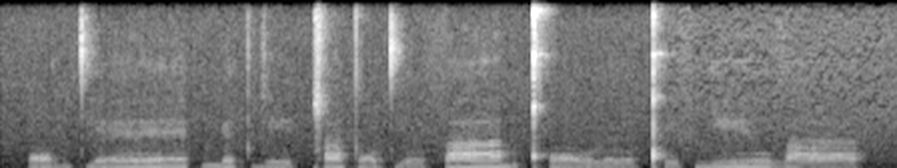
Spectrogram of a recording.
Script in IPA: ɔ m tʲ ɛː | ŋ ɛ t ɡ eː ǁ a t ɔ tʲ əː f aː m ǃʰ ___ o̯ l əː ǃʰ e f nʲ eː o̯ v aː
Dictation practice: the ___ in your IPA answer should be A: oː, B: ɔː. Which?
B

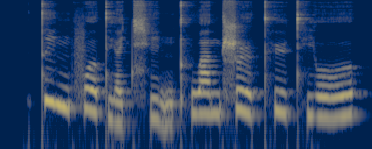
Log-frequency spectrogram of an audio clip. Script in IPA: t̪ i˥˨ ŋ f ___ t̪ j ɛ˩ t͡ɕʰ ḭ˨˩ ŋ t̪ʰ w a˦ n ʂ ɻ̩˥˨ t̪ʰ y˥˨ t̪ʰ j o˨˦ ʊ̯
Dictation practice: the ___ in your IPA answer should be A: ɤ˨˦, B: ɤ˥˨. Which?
B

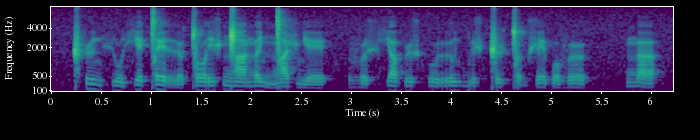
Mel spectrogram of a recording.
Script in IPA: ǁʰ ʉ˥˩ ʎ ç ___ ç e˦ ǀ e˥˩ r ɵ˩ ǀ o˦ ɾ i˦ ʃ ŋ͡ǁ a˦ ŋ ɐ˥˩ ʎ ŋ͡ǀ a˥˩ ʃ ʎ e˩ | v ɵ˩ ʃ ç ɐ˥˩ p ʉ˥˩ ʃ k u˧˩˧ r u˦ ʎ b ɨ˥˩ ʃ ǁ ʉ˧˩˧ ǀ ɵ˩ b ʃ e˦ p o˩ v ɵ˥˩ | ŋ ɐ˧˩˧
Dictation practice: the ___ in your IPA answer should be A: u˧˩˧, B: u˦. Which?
A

